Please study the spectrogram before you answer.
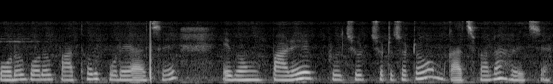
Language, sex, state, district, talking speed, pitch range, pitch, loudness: Bengali, female, West Bengal, Kolkata, 130 wpm, 205-245 Hz, 220 Hz, -24 LUFS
